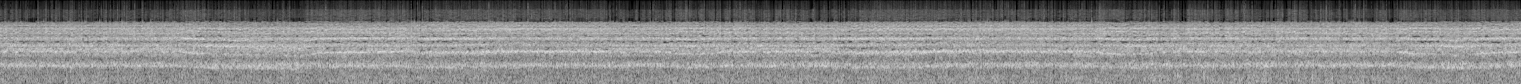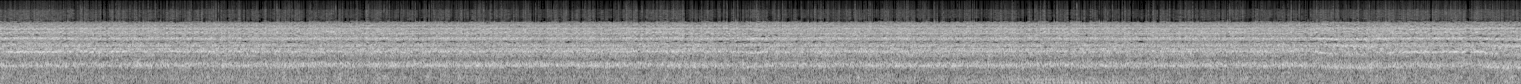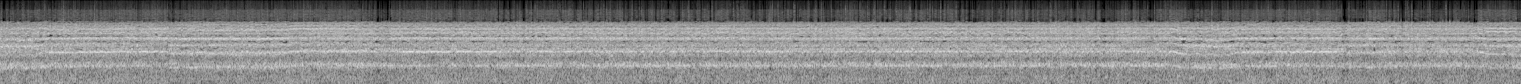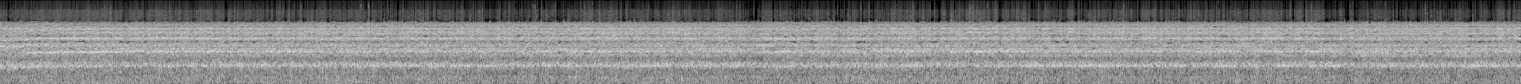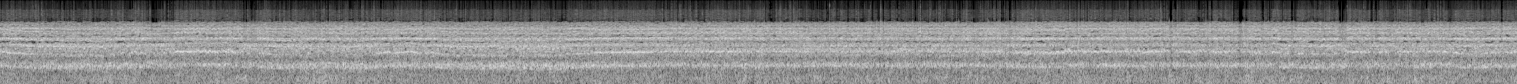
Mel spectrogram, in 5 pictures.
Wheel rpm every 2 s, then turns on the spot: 230, 220, 230, 230, 220, 230, 230, 230, 230, 230, 230, 230, 230, 230, 230, 230, 220, 230, 230, 230, 230, 230, 220, 230, 230, 230, 230, 230, 230, 230, 220, 230, 220, 230, 230, 230, 230, 230.
none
